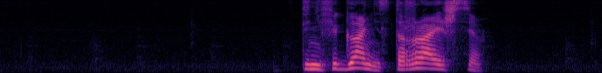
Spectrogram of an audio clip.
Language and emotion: Russian, angry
